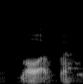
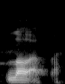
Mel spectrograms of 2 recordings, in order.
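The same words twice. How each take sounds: First: The phrase is said almost without audible voice. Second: The phrase is said in a normal audible voice. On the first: "ojo ngene" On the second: "Kalau suara nih biasa"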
